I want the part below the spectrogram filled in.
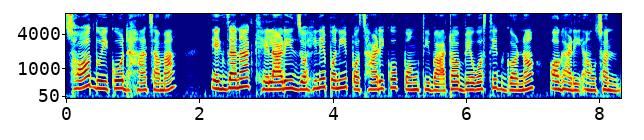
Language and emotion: Nepali, neutral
